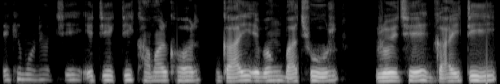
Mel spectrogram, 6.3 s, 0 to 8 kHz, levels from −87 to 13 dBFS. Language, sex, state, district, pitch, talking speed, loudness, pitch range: Bengali, male, West Bengal, Jalpaiguri, 150 Hz, 115 wpm, -21 LUFS, 140-160 Hz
